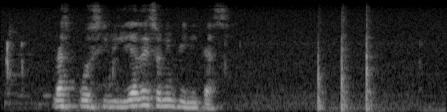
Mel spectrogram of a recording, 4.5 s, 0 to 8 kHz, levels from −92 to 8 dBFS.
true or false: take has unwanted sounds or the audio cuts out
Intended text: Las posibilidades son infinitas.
true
